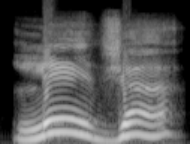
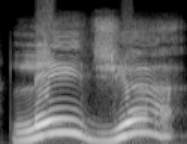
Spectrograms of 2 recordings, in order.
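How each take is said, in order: No difference in how they are said.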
